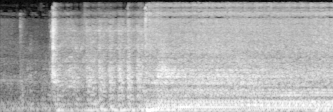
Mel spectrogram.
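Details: Natural gas (CNG) powered Honda Civic, ex-AT&T: short crank, then it catches cleanly and settles straight into a steady, even idle; a normal, healthy start.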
